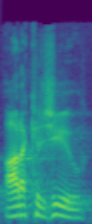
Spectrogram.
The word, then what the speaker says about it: Aracaju: And you guys have probably heard that as Aracaju or Aracaju or all the different ways we people try to pronounce it when we're praying for you. But we do pray for, for you guys um, on a regular basis. So Aracaju is how you say that. Yes. And now we'll know.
